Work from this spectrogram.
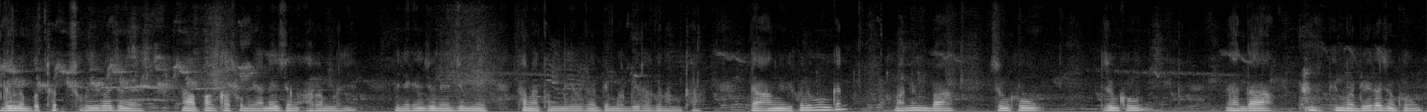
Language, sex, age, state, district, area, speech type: Bodo, male, 45-60, Assam, Udalguri, rural, spontaneous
